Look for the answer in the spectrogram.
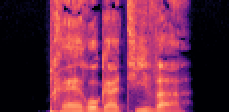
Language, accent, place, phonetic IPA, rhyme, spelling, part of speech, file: German, Germany, Berlin, [pʁɛʁoɡaˈtiːvɐ], -iːvɐ, prärogativer, adjective, De-prärogativer.ogg
- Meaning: inflection of prärogativ: 1. strong/mixed nominative masculine singular 2. strong genitive/dative feminine singular 3. strong genitive plural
